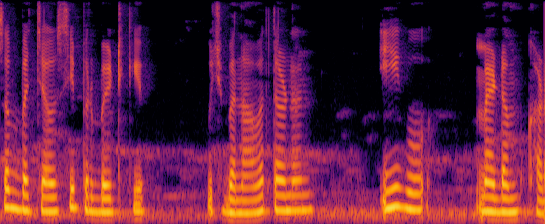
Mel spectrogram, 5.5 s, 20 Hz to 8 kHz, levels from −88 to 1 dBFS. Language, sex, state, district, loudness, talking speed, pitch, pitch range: Bhojpuri, female, Jharkhand, Palamu, -16 LUFS, 130 wpm, 190 Hz, 175-205 Hz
